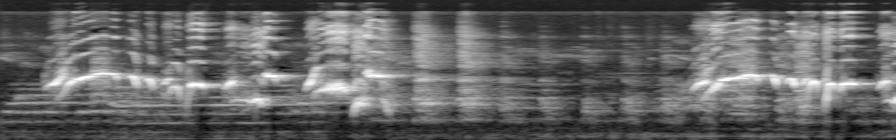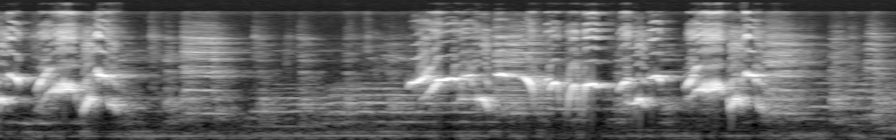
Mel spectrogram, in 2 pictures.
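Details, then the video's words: White-rumped shama (murai batu) song used as a training recording to make shamas sing more readily; three rich bursts of fast, looping whistles and chattering notes, each about two seconds, separated by pauses with faint steady tones beneath. "masteran burung murai batu..! terapi Murai batu cepet gacor..!!"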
